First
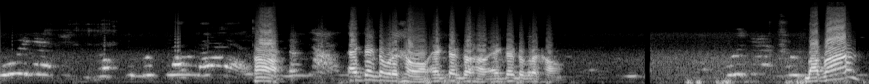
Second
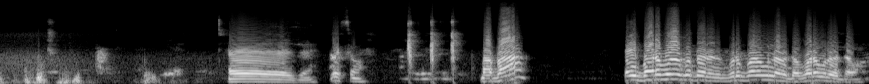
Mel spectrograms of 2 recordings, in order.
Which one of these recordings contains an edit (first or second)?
first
